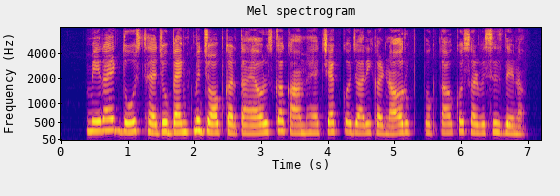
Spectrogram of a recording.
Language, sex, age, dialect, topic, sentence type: Hindi, female, 18-24, Hindustani Malvi Khadi Boli, banking, statement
